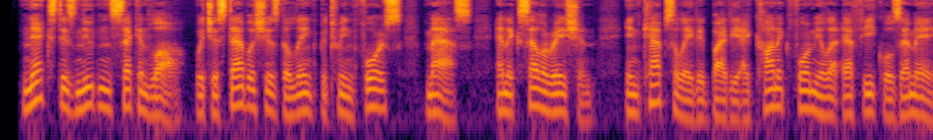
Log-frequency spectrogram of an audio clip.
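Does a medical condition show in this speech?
No.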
